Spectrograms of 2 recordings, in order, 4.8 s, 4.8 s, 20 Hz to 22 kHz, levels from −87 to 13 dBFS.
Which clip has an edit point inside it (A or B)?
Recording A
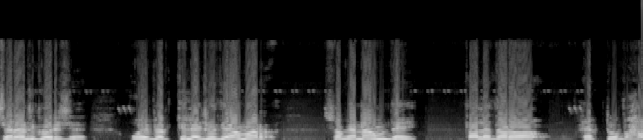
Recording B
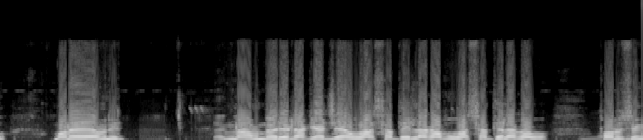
B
